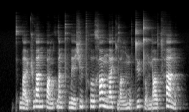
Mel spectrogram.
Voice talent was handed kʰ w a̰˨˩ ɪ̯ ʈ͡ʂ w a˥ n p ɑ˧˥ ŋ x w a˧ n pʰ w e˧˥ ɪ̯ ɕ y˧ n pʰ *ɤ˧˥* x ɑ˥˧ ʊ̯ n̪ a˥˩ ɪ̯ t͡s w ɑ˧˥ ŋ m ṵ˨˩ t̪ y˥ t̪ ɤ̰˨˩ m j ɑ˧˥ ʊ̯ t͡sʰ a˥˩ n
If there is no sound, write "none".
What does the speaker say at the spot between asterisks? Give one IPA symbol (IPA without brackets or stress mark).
ɤ˥˧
